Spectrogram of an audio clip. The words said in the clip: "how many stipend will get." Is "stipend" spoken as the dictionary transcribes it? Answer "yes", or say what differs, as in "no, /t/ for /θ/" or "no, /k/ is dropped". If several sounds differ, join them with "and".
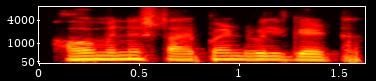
yes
